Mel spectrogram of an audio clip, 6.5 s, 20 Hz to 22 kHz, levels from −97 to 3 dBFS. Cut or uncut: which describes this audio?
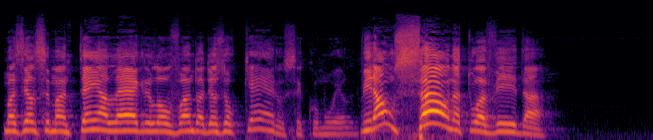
cut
